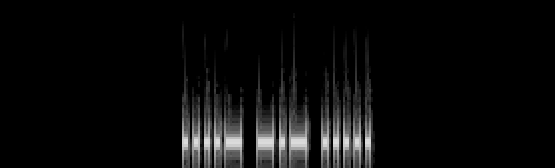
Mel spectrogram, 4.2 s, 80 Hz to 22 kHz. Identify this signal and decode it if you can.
Morse code, heard as a keyed tone, about 31 wpm, 700 Hz. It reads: 4K5
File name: Speed-Racing - Three Letter-Number Combinations - 25wpm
